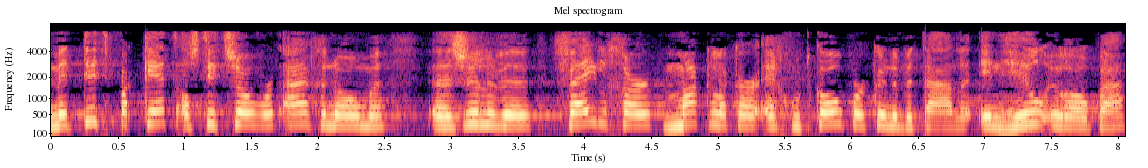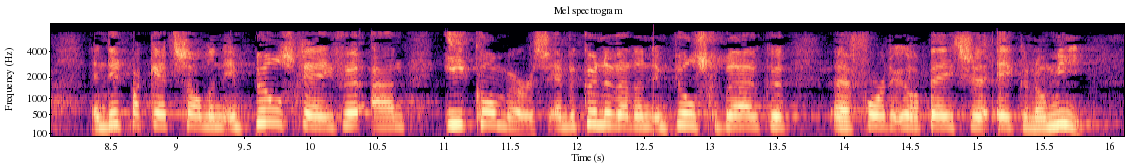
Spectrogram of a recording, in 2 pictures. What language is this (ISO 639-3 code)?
nld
